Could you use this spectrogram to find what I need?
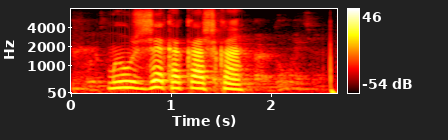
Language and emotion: Russian, angry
